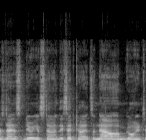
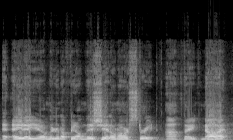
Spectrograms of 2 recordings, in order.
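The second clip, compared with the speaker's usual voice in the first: higher-pitched outraged homeowner; indignant protest; 4 semitones higher, slower than usual. Acted. Homeowner objects to filming on the street, indignant. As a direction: protest indignantly, slowing on the last words.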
